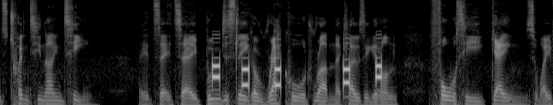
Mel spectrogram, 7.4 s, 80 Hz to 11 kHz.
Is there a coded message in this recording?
Yes: DTMF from 2.8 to 5.1 s, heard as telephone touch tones, dialled by hand, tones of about 80 ms, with speech in English. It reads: 011 40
